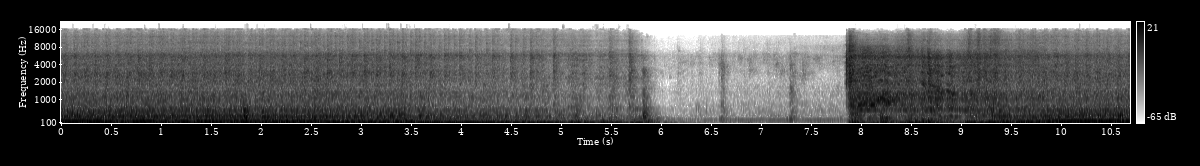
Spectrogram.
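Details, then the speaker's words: Bayliner boat with Mercruiser Alpha One Gen 1 sterndrive; on start heavy low rumble, cuts out briefly then picks up, with knocking underneath and large bangs vibrating boat; owner suspects metal caught inside, cutting out from vacuum. "So it's just something, it turns on the key, but then if you listen closely you'll hear the knocking noise."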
